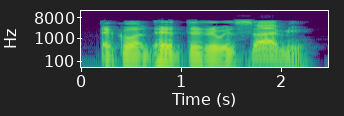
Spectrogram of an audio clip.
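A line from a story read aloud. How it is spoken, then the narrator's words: Chuckling. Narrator (Russian): хохотнул Веркит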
